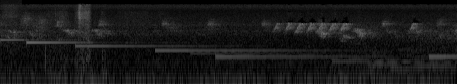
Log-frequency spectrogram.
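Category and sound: bird, bird chirping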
